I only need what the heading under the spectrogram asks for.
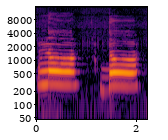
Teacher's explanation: E aí, eu pronunciando, eu vou tirar essa dúvida. Então, essas monossílabas átonas, que tem um sonzinho mais fechado, sonzinho mais leve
